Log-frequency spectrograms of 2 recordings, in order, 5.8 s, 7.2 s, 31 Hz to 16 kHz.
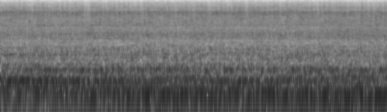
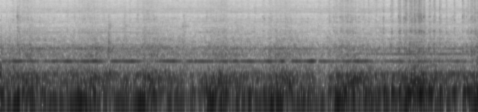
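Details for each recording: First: Turbocharged COPO Camaro V8, freshly built with a new intake, turbo and exhaust, refired to idle: a deep, even rumble holding steady with no knocks, ticks or stumbles; healthy and clean. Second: Turbocharged COPO Camaro V8 on its maiden drive, water temp good: a loud idle with a steady whistle on top, the note slowly swelling and sagging; idle surge.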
